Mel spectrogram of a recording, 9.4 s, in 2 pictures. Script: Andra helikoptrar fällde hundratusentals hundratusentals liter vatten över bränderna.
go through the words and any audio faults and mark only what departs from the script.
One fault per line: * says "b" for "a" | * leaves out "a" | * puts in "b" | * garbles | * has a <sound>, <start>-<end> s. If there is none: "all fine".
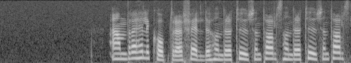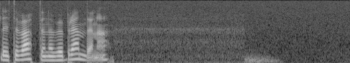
all fine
